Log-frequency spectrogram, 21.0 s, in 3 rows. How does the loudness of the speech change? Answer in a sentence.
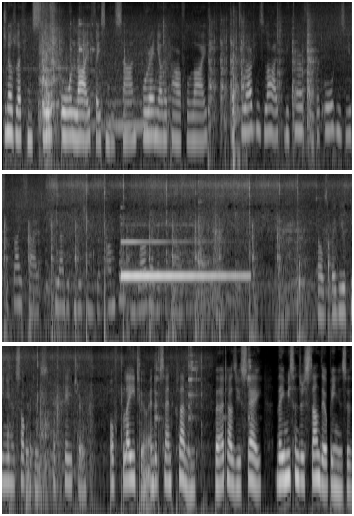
The loudness of the speech goes down, then up.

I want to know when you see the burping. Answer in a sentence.
You can't hear the burping here.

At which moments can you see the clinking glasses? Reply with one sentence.
You can hear the clinking glasses from 0.7 to 1.9 s, from 9.3 to 12.0 s and from 17.0 to 19.1 s.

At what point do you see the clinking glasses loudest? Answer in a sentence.
The loudest moment of the clinking glasses is at 10 seconds.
